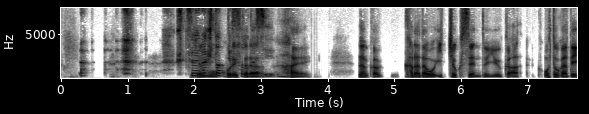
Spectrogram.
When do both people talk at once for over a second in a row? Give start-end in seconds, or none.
2.0-3.5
